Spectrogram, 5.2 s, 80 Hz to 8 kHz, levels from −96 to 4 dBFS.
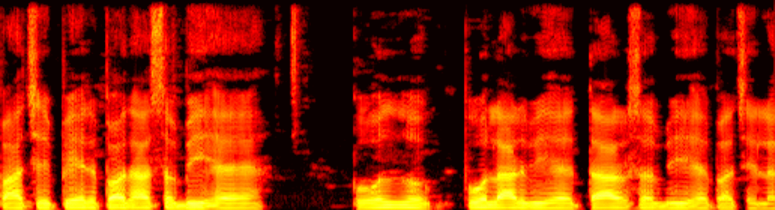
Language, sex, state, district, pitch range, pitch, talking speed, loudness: Hindi, male, Bihar, Darbhanga, 90-95 Hz, 90 Hz, 175 wpm, -18 LUFS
